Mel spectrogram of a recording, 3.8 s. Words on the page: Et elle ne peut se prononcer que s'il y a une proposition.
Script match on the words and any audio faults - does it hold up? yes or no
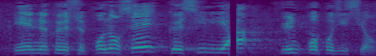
no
